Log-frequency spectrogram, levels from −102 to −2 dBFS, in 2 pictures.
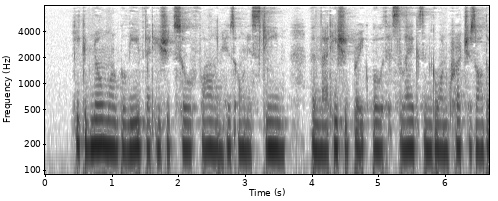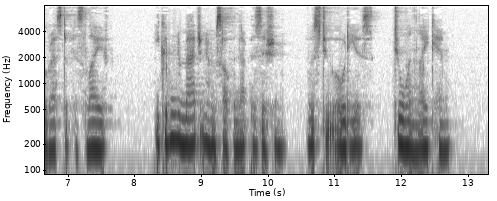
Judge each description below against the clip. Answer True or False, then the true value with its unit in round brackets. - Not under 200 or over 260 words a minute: True (205 wpm)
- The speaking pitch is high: False (180 Hz)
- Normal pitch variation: False (1.0 semitones)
